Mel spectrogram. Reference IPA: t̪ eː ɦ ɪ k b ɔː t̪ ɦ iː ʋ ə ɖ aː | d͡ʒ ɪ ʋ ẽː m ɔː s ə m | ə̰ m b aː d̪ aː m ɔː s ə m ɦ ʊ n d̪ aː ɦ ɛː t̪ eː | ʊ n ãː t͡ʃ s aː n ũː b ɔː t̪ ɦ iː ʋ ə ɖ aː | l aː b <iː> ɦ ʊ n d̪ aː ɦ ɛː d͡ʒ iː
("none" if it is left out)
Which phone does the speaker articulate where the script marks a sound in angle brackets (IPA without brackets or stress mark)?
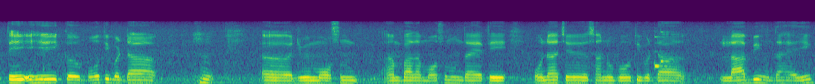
iː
